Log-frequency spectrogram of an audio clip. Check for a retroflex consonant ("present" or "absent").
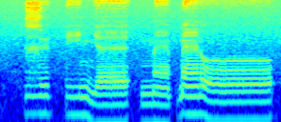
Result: absent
